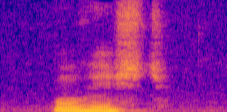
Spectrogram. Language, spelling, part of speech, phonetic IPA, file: Polish, uwieść, verb, [ˈuvʲjɛ̇ɕt͡ɕ], LL-Q809 (pol)-uwieść.wav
